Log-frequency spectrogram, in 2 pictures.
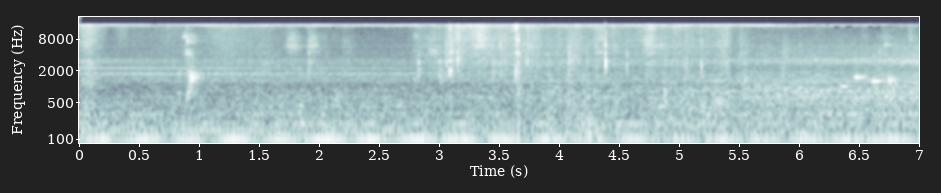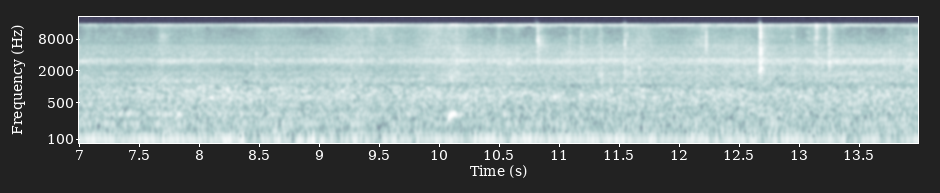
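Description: Train running: a steady low rumble with a constant hum.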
